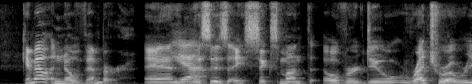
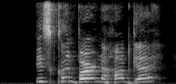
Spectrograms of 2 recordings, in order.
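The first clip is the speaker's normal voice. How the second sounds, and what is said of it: Voice rises in pitch. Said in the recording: “Why did my voice go up?”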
